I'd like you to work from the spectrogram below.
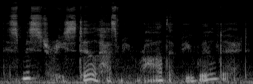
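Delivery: breathy whispered puzzlement. Acted. Watson whispers to Sherlock, bewildered. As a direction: whisper it as if afraid to be heard. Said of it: "Watson whispered".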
